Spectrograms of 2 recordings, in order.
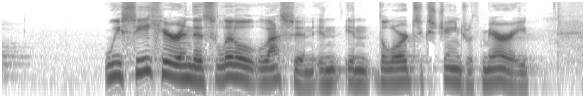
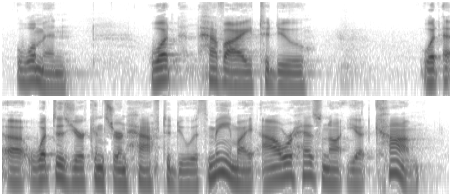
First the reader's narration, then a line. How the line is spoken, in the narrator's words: he turns to Mary and kindly says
